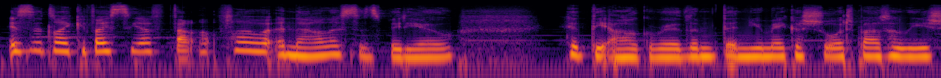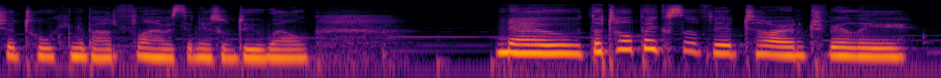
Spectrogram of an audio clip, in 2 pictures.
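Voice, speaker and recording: A woman's voice: mid-range voice, lively intonation, quick pace, dark tone, soft background music, natural voice. A woman streamer putting on a British received pronunciation voice like a prim newsreader, chatting in a rambling, well-spoken way. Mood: chatty. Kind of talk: livestream chat in a put-on accent.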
